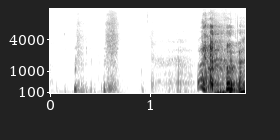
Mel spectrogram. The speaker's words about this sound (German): Sorry, sorry, sorry. Äh, Husten immer schlimm beim Podcasten.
